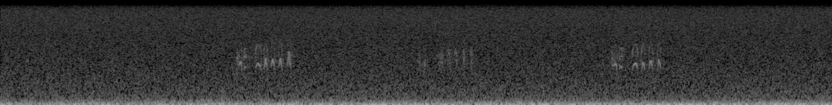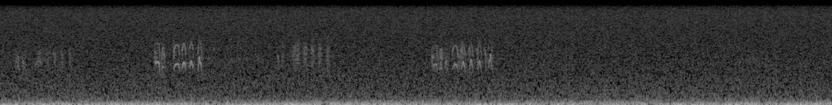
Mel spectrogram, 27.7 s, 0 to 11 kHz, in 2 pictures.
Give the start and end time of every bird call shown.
3.7s-4.9s: Band-rumped Storm-Petrel (Hydrobates castro)
6.8s-8.0s: Band-rumped Storm-Petrel (Hydrobates castro)
10.0s-11.1s: Band-rumped Storm-Petrel (Hydrobates castro)
14.0s-15.2s: Band-rumped Storm-Petrel (Hydrobates castro)
16.3s-17.3s: Band-rumped Storm-Petrel (Hydrobates castro)
18.3s-19.5s: Band-rumped Storm-Petrel (Hydrobates castro)
20.8s-22.2s: Band-rumped Storm-Petrel (Hydrobates castro)

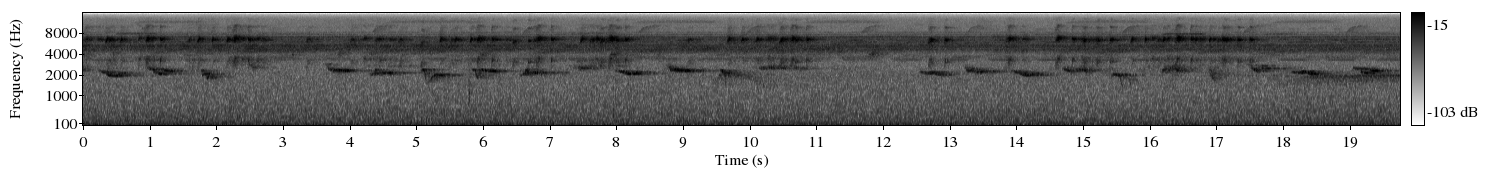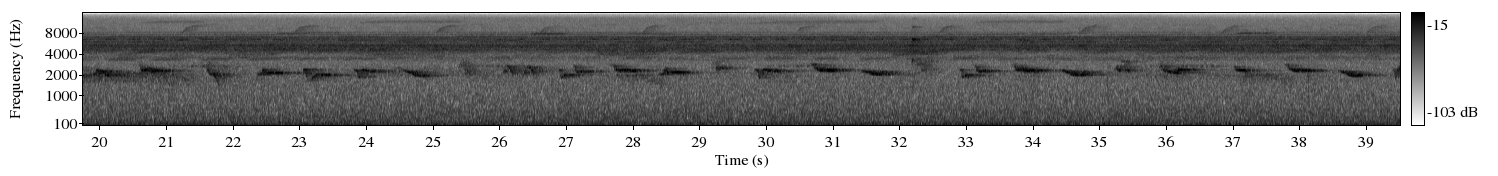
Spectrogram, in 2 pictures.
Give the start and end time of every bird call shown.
0.0s-39.5s: Hauxwell's Thrush (Turdus hauxwelli)
0.0s-39.5s: unidentified bird
9.4s-10.3s: Amazonian Barred-Woodcreeper (Dendrocolaptes certhia)
15.4s-16.0s: Buff-throated Woodcreeper (Xiphorhynchus guttatus)
18.1s-21.5s: Cinnamon-throated Woodcreeper (Dendrexetastes rufigula)
27.6s-28.8s: Amazonian Barred-Woodcreeper (Dendrocolaptes certhia)
32.1s-32.7s: Ash-throated Gnateater (Conopophaga peruviana)
37.1s-38.4s: Amazonian Barred-Woodcreeper (Dendrocolaptes certhia)

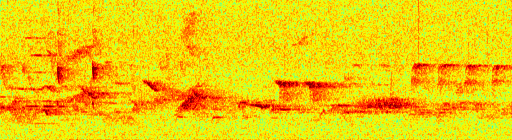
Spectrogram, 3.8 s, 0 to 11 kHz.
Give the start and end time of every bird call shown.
0.1s-0.6s: Iiwi (Drepanis coccinea)

